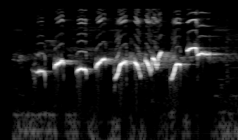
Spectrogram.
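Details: White-rumped shama (murai batu) singing the loud 'ngeplong' style: a run of clear whistled notes, each sweeping upward, some looping and rising steeply, with a few high thin overtones and no other sounds.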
